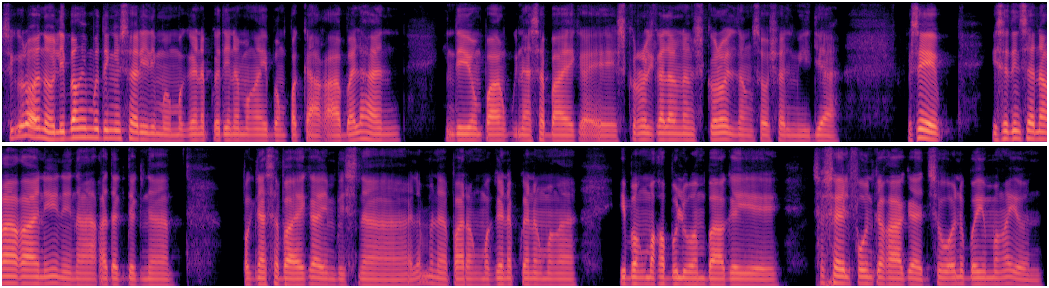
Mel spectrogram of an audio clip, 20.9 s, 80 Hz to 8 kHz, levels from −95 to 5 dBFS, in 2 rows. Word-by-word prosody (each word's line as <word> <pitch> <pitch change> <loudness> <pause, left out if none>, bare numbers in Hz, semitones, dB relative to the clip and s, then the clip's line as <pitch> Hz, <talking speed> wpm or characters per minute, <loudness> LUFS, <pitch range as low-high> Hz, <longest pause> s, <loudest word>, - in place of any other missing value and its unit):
Siguro 215 +7 +3
ano 165 -6 +5
libangin 185 +5 +5
mo 180 - +2
din 170 -1 +2
yung 165 - -2
sarili 145 -5 +2
mo. 125 - -2
Maghanap 125 +2 -2
ka 125 - 0
din 125 0 0
ng 125 - -4
mga 120 0 -2
ibang 120 0 -5
pagkakaabalahan. 125 +3 -1 0.5
Hindi 130 +1 0
yung 125 -1 0
parang 120 0 +2
nasa 120 +2 -2
bahay 115 -1 +1
ka, - - -6
eh, 115 0 -2
scroll 135 +4 -2
ka 135 - +1
lang 135 -1 +2
ng 130 - -2
scroll 135 +2 +1
ng 120 -1 -5
social 120 0 -3
media, 115 0 -4 0.7
kasi 165 -6 +7 0.5
isa 135 +4 -2
din 160 - +3
sa 155 0 +3
nakakaano 145 -2 +4
yun 145 -2 -2
nakakadagdag 120 0 -3
na 120 0 -3 0.8
pag 120 0 -5
nasa 125 -1 0
bahay 120 -1 +3
ka 135 0 +1
imbes 115 -2 -5
na 110 -1 -3
alam 115 +4 -6
mo - - -7
na 125 -3 -3
parang 120 0 -2
maghanap 125 +1 -3
ka 125 - -1
ng 120 -1 -3
mga 120 0 -4 0.5
ibang 135 0 +2
makabuluhang 130 -1 0
bagay, 120 0 +1
eh, 115 -1 -2 0.4
sa 150 - -8
cellphone 145 -2 +2
ka 135 -1 -1
kagad. 125 -2 +1
So 130 +1 -2
ano 135 -1 -3
ba 130 0 0
yung 130 0 -3
mga 135 +2 -3
yun? 110 -2 -4
125 Hz, 190 wpm, -25 LUFS, 120-135 Hz, 0.8 s, kasi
